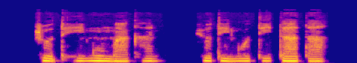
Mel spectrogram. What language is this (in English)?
Santiago del Estero Quichua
